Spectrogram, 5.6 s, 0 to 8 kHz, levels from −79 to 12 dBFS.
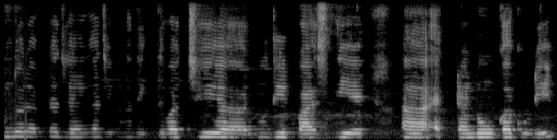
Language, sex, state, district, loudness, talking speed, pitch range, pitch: Bengali, female, West Bengal, Kolkata, -21 LUFS, 160 wpm, 205-220 Hz, 210 Hz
